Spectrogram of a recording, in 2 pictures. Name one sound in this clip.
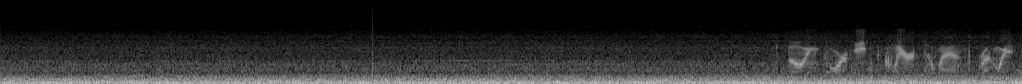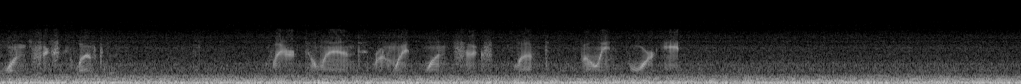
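Jet engines roar steadily with a deep rumble.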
